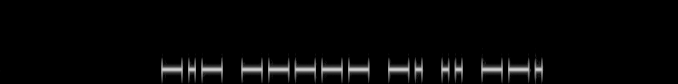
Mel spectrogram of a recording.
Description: Morse code, heard as a keyed tone, about 19 wpm, 700 Hz. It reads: K0NIG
